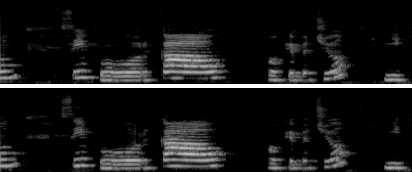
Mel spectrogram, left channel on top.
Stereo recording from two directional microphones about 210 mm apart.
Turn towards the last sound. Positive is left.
turn(degrees=-10)  # may be behind; listen again after turning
